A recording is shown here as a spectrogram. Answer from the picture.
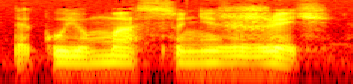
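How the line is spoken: Grumble. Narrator (Russian): буркнул инженер

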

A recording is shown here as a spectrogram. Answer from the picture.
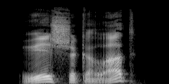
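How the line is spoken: Grumbling. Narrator (Russian): проворчал он

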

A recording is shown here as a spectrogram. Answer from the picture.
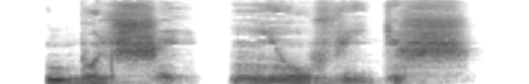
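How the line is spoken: Whispered addition. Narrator (Russian): шепотом прибавил он

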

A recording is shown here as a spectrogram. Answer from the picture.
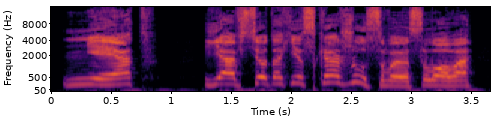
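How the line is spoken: Shouted. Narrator (Russian): прокричала миссис Кармоди

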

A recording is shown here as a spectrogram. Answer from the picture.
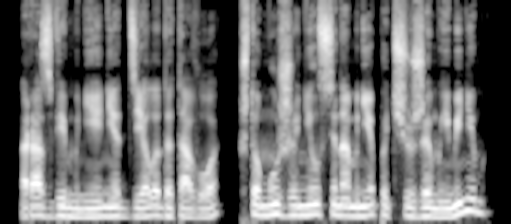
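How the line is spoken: Soft objection. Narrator (Russian): возразила я мягко

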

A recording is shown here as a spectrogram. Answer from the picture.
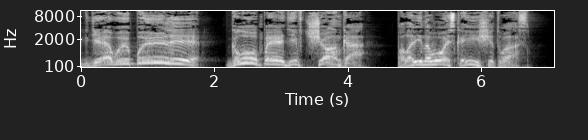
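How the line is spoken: Bull-like bellow. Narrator (Russian): Апепи бычьего голоса проревел дочери

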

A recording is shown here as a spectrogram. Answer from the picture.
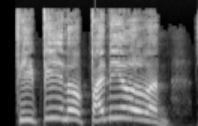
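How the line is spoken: Shouting, shaken from stupor. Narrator (Russian): закричал Андреа, сразу стряхнув с себя оцепенение

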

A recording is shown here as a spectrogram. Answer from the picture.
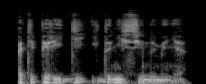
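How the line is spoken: Gloating hiss in ear. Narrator (Russian): Злорадно зашипел я ему в ухо

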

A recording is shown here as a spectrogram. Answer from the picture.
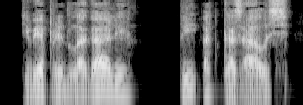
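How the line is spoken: Quiet. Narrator (Russian): Удалов негромко сказал

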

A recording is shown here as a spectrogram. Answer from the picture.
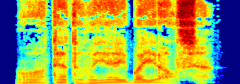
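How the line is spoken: Whisper. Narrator (Russian): прошептал Моррель

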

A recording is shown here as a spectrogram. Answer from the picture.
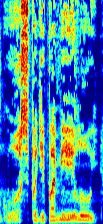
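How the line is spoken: Hoarse frightened whisper. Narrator (Russian): бледный как полотно, хрипло прошептал

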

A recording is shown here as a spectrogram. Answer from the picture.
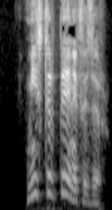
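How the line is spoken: Shouted. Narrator (Russian): крикнула Китти

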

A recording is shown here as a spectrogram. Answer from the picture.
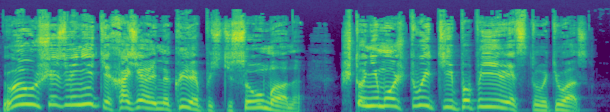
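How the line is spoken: Giggling agreement. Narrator (Russian): Товарищ веселого привратника хихикая, поддакнул

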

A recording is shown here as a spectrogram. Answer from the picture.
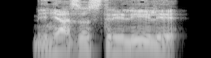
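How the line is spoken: Panicked shout. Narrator (Russian): выкрикнул он в панике

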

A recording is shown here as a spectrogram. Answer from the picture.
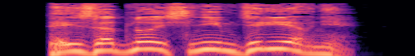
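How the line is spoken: Hoarse. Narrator (Russian): хрипло сказал Массима

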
